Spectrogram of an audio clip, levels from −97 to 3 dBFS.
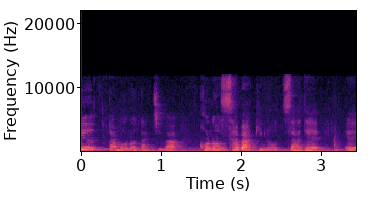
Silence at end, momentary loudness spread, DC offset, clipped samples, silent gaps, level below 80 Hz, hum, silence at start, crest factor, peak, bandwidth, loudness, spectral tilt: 0 s; 9 LU; under 0.1%; under 0.1%; none; -74 dBFS; none; 0 s; 20 dB; -14 dBFS; 12 kHz; -35 LUFS; -5.5 dB/octave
